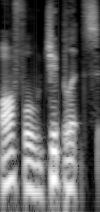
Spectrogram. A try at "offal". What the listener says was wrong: And that's offal, O-F-F-A-L. It sounded like you said awful.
